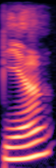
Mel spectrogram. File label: "biann9", taiwanese syllables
